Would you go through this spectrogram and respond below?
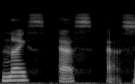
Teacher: nice ends with a clear, unvoiced S sound. It's not the buzzing Z we heard in please, it's nice SS.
